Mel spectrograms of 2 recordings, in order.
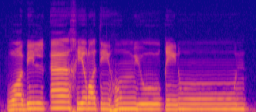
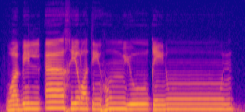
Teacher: خا اور را دونوں کو موٹا پڑھا جائے گا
